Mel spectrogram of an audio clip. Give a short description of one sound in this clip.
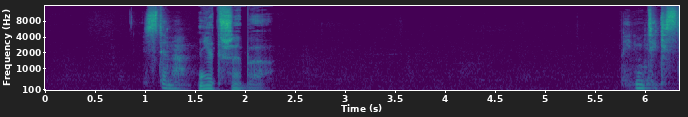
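A woman speaks briefly and quietly close by.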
